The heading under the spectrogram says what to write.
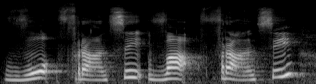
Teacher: So you probably noticed that here it's not preposition в, it's во, because the next word, the next noun starts with f plus consonant. So it's difficult to pronounce в Франции, that's why we add o.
